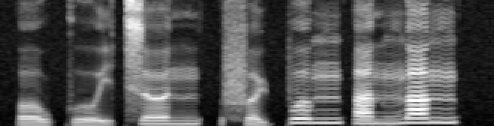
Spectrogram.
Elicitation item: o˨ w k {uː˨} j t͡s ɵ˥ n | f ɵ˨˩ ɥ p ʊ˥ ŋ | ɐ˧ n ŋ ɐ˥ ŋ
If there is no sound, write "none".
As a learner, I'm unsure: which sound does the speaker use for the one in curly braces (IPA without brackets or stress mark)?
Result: uː˨˩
